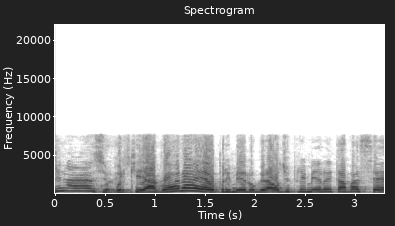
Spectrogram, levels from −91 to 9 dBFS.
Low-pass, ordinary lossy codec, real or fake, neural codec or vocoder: none; none; fake; codec, 16 kHz, 8 kbps, FreqCodec, larger model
